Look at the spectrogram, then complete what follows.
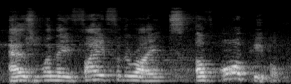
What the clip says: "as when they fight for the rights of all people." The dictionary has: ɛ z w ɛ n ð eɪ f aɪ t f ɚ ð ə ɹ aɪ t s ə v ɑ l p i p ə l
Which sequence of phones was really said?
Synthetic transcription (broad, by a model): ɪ z w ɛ n ð eɪ f aɪ t f ɚ ð ə ɹ aɪ t s ə v ɑ l p i p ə l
